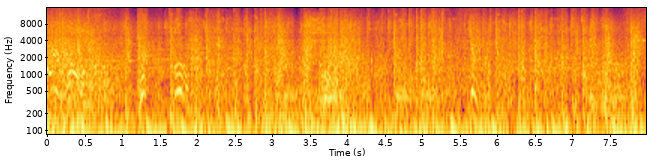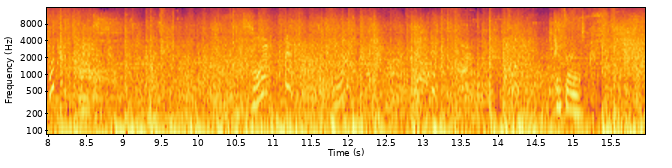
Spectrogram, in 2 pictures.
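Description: Dense, relentless gunfire and explosive crashes from a combat fight in the video game Zenless Zone Zero, with bursts of automatic fire and impacts piling up at a loud, steady intensity. Voices can be heard shouting through the barrage.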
